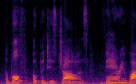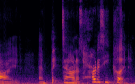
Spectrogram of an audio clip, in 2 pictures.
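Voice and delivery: ordinary delivery, nothing marked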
